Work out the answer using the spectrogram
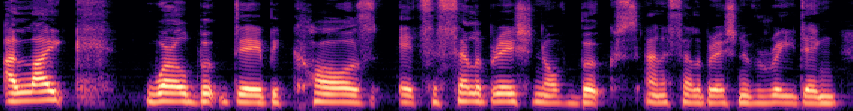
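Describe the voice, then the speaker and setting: A woman's voice: deep voice, level tone, moderate pace, a little mellow. A woman teacher, talking with enthusiasm about books she loves. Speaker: English teacher. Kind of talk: casual talk for school radio.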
